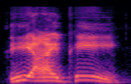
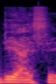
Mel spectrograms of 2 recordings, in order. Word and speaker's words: Diplodocus: Is it DIP or DIC? DIP. Okay. Because it sounds like you were saying DIC.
